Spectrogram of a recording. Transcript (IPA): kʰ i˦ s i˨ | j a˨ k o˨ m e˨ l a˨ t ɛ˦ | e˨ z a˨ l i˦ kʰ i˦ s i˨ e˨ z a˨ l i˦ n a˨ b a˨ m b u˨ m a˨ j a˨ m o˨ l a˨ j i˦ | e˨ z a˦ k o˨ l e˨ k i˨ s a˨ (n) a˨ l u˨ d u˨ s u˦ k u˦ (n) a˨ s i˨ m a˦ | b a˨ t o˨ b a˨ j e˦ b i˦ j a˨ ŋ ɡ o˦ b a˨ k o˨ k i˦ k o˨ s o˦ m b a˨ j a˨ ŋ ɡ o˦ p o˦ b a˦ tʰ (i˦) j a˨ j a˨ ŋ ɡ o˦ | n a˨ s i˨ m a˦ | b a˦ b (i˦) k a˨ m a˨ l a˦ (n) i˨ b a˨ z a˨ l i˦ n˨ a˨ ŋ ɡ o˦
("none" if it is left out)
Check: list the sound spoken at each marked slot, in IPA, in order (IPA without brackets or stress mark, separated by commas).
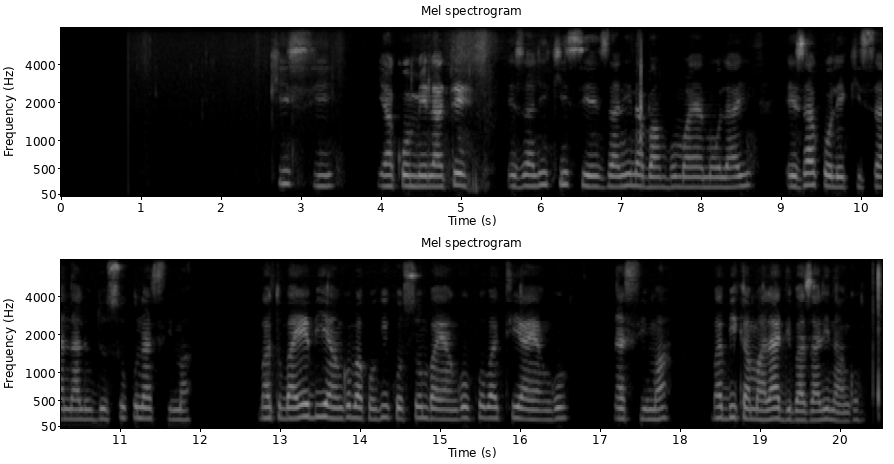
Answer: n, n, i˦, i˦, d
